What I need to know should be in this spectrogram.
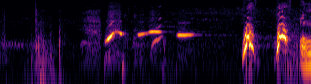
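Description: A cartoon puppy whines and yelps in a high voice.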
